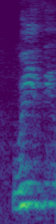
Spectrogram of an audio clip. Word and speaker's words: Weezy: Okay, because I always say his last name wrong, and he was like, Weezy like the Jeffersons, so I got it.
